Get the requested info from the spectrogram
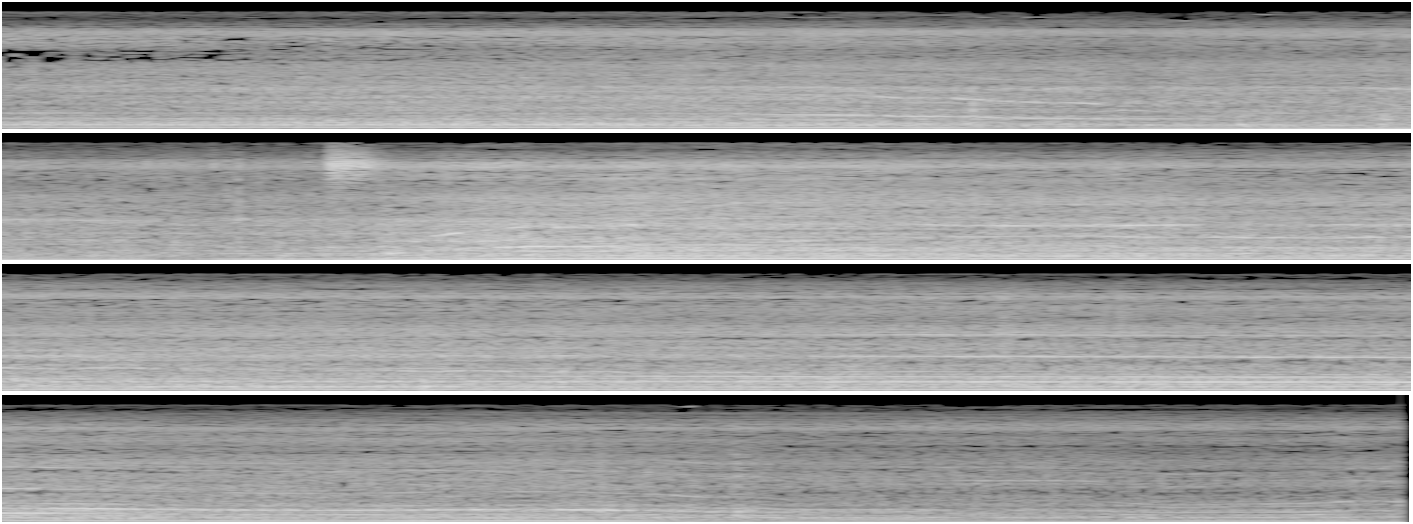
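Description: Wheel loader's diesel engine running under load. About nine seconds in it revs up and holds a higher pitch with a whine, then eases back down near the end.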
